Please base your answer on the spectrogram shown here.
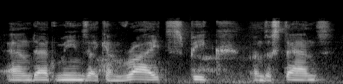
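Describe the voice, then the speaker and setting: A middle-aged man with a Brazilian Portuguese accent, a journalist answering interview questions in a halting, earnest way, often repeating words as he searches. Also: fairly low pitch, flat delivery, darkish tone, a little hiss or hum, poor audio. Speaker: journalist guest.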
